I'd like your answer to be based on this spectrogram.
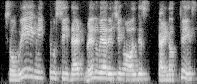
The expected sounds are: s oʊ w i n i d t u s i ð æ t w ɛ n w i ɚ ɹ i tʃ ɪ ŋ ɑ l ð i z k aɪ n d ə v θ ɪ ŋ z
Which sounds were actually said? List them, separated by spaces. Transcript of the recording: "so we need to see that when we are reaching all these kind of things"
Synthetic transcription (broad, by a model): s oʊ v i n i d t u s i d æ t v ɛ n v i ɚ ɹ i tʃ ɪ ŋ ɑ l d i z k aɪ n d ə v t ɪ ŋ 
